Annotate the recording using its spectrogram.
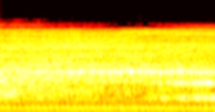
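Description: Steady rushing, hiss-like drone from the drama's soundtrack effects, with faint held tones beneath, swelling slightly towards the end.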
